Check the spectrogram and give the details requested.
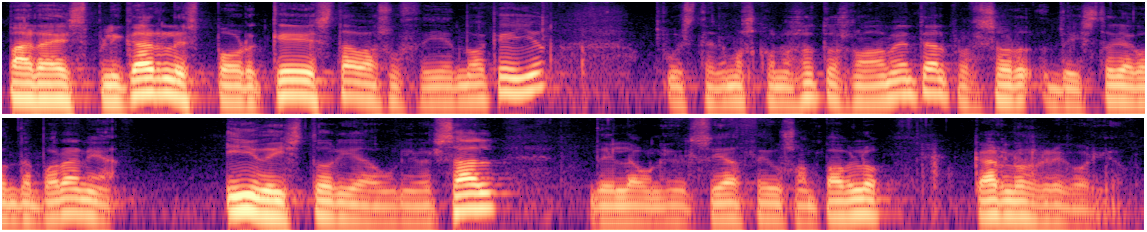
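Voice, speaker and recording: A man's voice: medium pitch, a little fast, mellow. A man speaking as a programme host, introducing and questioning a guest. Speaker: radio programme host and interviewer.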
